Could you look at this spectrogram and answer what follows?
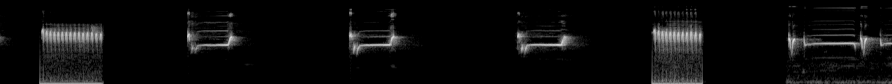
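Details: A Scarlet-backed flowerpecker in a lure recording for speaker trapping gives high, thin notes, harsh buzzy bursts alternating with quick tinkling phrases that dip and rise, repeated every two seconds or so.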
